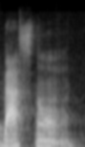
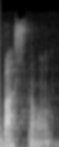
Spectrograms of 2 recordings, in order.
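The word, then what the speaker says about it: Bastón: and businesswoman Eva Longoria Baston. I'm not sure if I'm pronouncing her married last name correctly, but I think it's French and it's pronounced Baston.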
